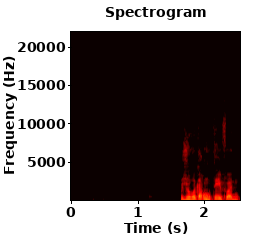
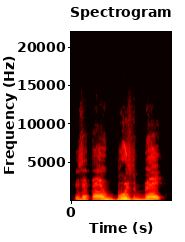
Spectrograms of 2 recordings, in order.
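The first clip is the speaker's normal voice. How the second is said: BOUCHE BÉE stretched out slowly and louder; emphatic disbelief; 5 dB louder, much slower than usual. Retold or imitated. Telling how stunned she was, "bouche bée" slow and emphatic. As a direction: drag out "bouche bée", weighting each word. Emphatic repeat of being dumbstruck.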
